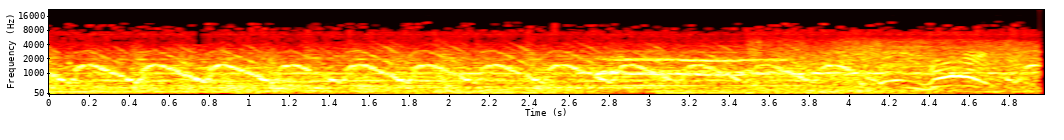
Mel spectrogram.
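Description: A police car siren wails in a fast, steady up-and-down cycle during a highway chase, loud and close over a rumbling engine, with a second siren faintly overlapping near the end.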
